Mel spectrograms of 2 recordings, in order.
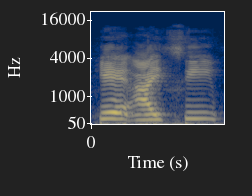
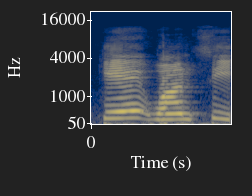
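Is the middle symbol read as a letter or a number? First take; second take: letter; number. First: The middle symbol is read as the letter I. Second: The middle symbol is read as the number one. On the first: The speaker calls it wrong. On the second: The speaker calls it right.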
